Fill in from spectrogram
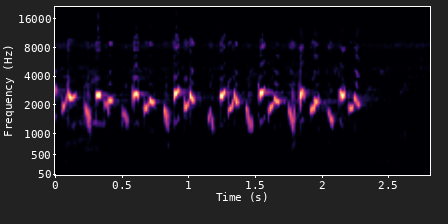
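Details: Yellow-vented bulbul song used as a basic lure to coax timid or wild birds into singing: a quick, bubbly run of warbled, slurred notes bouncing up and down, about two seconds long, then quiet.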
